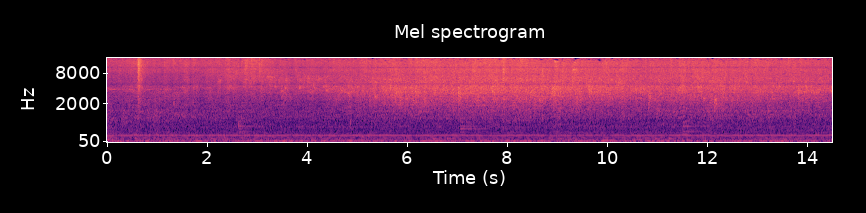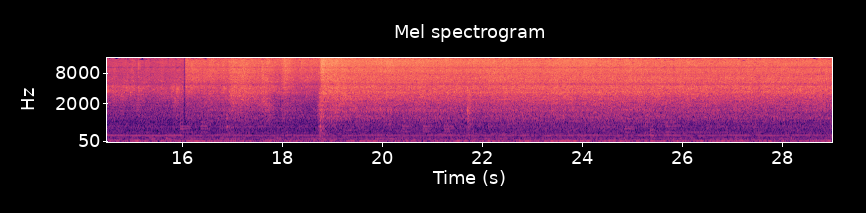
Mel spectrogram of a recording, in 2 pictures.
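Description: Flour-coated spiny lobster deep-frying in hot oil in a pan, sizzling steadily; the sizzle grows and then jumps louder suddenly about two-thirds of the way through. A steady low hum runs underneath.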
